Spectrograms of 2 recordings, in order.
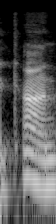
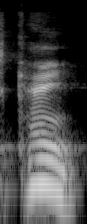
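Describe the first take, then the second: First: "can" said like a can of beans, short a; "can" as the English word can; wrong pronunciation. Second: "Caen" said kayn, long ay sound; "Caen" rhyming with Kane; correct pronunciation. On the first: Pundit showing how not to say the town, "can" like a tin can. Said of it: "Like can of beans". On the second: Pundit correcting the town's name, "Caen" said kayn. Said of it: "It's Caen". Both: Shown as a demonstration.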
